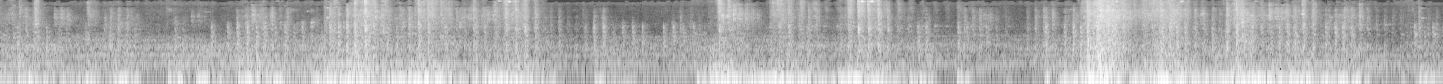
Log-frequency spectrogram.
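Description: Inside the cab of a moving Scania Citywide articulated gas (CNG) bus: a steady low rumble from the drivetrain and road, overlaid by clusters of rattles and knocks from the cab that swell and fade in surges.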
